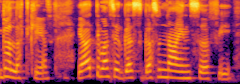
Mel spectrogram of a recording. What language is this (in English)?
Kashmiri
